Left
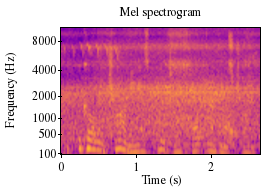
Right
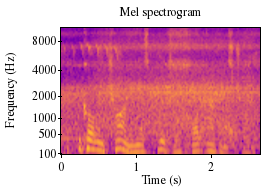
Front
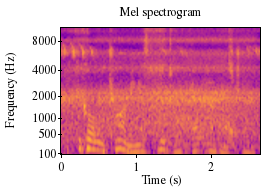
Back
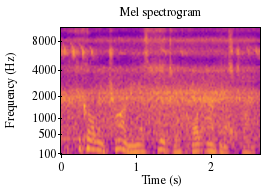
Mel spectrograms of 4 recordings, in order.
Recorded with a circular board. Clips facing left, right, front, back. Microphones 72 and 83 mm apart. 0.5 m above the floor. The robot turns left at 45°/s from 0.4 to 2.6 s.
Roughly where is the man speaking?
Right.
